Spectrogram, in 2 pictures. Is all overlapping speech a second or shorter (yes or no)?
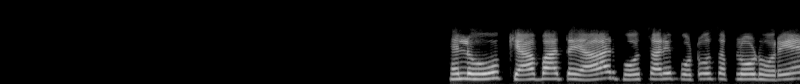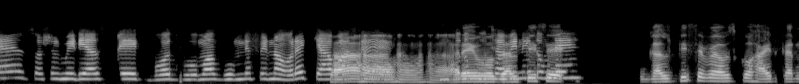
no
